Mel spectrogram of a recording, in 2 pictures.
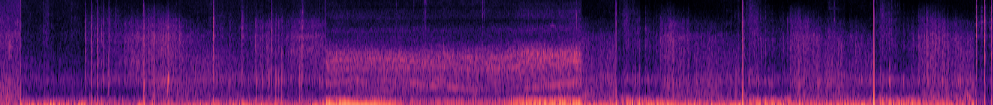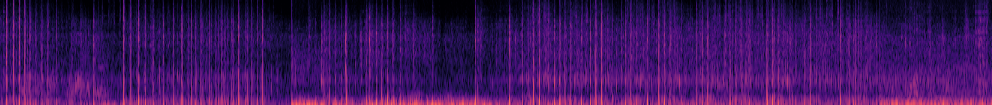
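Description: Bursts of automatic gunfire and single shots cracking out one after another over the low running of armoured vehicle engines. A louder low engine swell with a curving whine comes between about four and eight seconds in.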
